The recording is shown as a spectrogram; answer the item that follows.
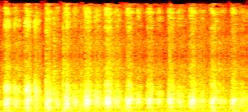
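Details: Rose, a Labrador retriever, pants while playing with her stuffed toy monkey, Mr. Monkey; quick breathy puffs repeat steadily about four times a second with no other clear sounds.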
